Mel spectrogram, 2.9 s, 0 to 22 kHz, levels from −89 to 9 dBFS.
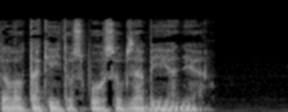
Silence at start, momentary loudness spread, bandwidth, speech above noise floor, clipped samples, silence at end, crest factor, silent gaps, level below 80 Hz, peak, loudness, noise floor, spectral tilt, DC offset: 0 s; 7 LU; 11 kHz; 44 dB; under 0.1%; 0.8 s; 18 dB; none; -34 dBFS; -6 dBFS; -24 LUFS; -67 dBFS; -5 dB/octave; under 0.1%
